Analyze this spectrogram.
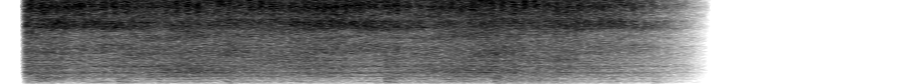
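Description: A small robot's motors whir as it rolls across a wooden floor.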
